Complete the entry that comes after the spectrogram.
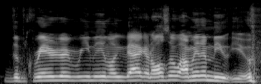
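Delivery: teasing mimic of a cocky guest; mocking Jamie. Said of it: "Jamie just went".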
